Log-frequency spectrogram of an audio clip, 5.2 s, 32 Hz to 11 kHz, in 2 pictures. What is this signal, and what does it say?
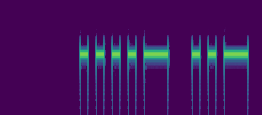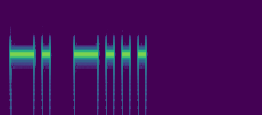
Morse code, heard as a keyed tone, about 15 wpm, 700 Hz. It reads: 4UNB
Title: All Cut Numbers - 4-Digit 15wpm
